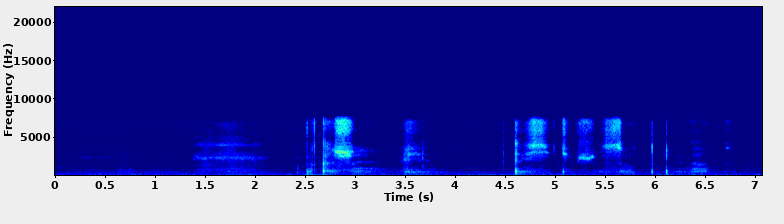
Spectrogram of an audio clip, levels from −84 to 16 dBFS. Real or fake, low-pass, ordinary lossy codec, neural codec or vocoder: fake; none; none; codec, 16 kHz, 2 kbps, FunCodec, trained on Chinese and English, 25 frames a second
